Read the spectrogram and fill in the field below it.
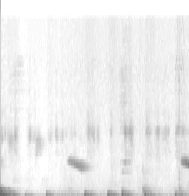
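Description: Marker or chalk writing on a classroom board during a maths lecture, a rhythmic series of short scratchy strokes, about eight in a row, close and moderately loud with faint room noise between.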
